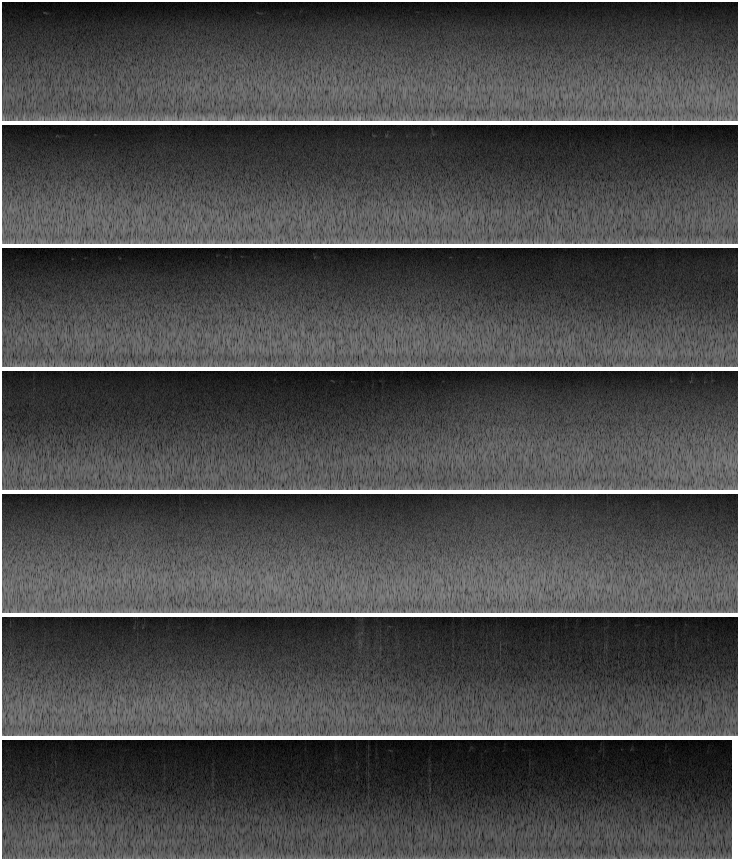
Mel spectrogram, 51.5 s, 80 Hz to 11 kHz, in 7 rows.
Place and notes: Cerje, Miren, Slovenia - Wind
Wind.
Recorded with Sound Devices MixPre3 II and LOM Uši Pro, AB Stereo Mic Technique, 40cm apart.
